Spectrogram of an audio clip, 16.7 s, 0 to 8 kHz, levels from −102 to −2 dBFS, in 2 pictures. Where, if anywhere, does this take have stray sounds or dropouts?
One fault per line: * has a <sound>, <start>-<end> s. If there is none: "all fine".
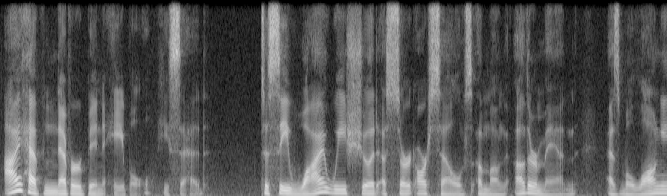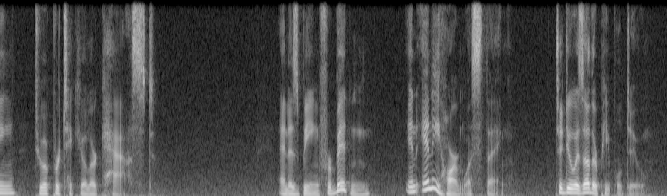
all fine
